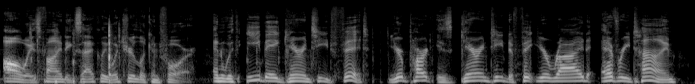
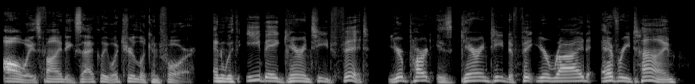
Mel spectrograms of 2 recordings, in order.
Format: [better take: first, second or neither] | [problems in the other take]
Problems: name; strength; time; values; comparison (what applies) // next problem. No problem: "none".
second | household noises; loud; throughout; 7 dB below the speech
